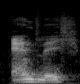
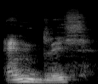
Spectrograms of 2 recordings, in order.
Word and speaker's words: endlich: And as well, endlich, which means finally, yeah. And endlich, here you don't say T, you say D.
